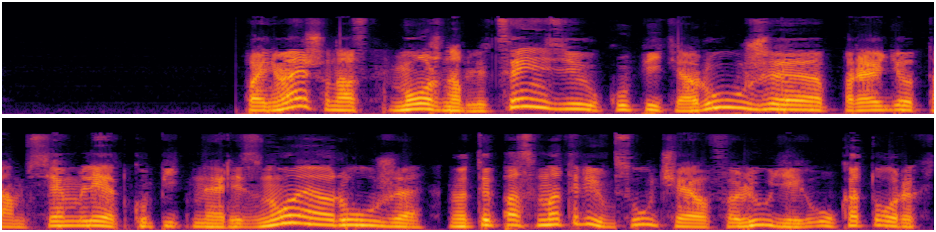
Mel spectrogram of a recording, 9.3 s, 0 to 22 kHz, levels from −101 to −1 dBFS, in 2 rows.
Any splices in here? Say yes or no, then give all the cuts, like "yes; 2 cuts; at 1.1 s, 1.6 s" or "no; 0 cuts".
yes; 3 cuts; at 2.3 s, 6.9 s, 7.7 s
